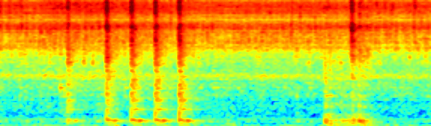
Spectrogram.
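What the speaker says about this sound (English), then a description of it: "I'm just going to turn that over and let the water rinse that out" Water runs steadily from a tap into a sink, broken by several sharp splashing knocks and clatters as avocado-dyed paper pulp is turned over and rinsed under the stream.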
